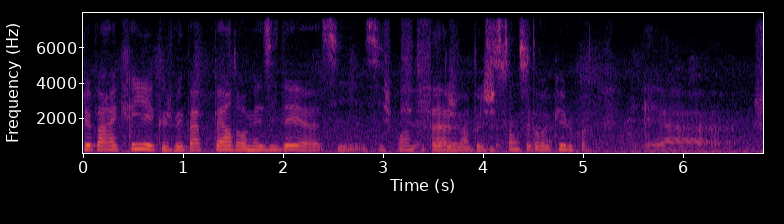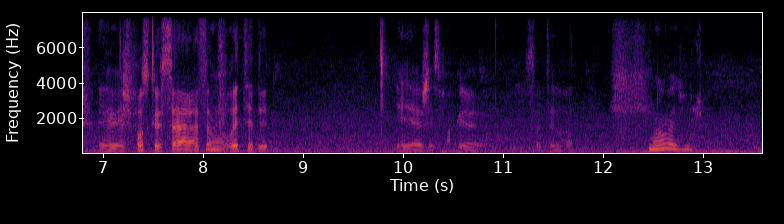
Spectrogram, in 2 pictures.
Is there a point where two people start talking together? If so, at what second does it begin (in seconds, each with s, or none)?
3.2 s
